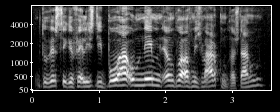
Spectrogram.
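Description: An actor in a radio play, playing an irritable, domineering husband with a mocking, dismissive manner. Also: male voice, fairly high pitch, fast talker, a little mellow, lightly acted. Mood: irritated, mocking.

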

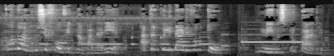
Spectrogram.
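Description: A woman's voice: sits high, very animated, normal speed, roomy sound, over music. A woman narrating a scripted radio drama as a storyteller.

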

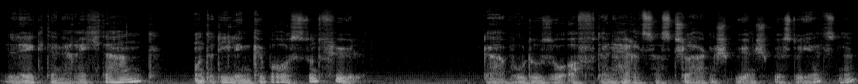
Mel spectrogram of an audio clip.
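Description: A deep, theatrical, wry Death. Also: male voice, expressive, slow, gravelly, a little hiss or hum, full character voice. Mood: commanding. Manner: theatrical, rambling, mock-solemn. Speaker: narrator. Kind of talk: radio drama narration with direct address.

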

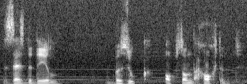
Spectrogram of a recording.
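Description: Slow, formal male radio announcer. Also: lowish voice. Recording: announcement over loud title music. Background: title music.

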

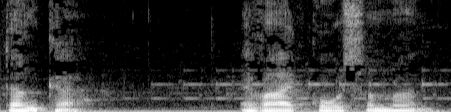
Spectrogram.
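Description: A man's voice: medium pitch, measured pace, over music, natural voice. An actor playing a polite, composed male crime boss in a radio crime drama. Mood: solemn. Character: smooth, formal male new crime boss.

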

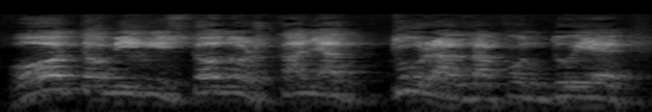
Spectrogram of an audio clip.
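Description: Radio drama casting: mischievous rustic old man, slow, very high and sharp, roomy sound. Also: far from the mic, full character voice. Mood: teasing. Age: older. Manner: stammering repetitions, folksy sayings. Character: garrulous, mischievous old village grandfather. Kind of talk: Polish radio drama acting.

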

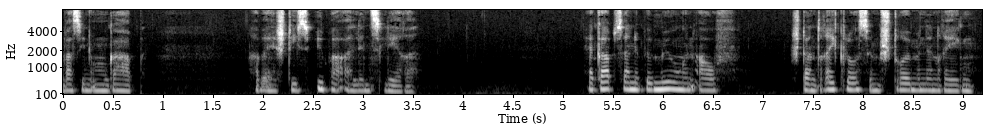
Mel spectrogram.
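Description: A woman's voice: lowish voice, darkish tone, slight background noise, natural voice. An actress playing a devoted, independent young Englishwoman in a German radio play, speaking and narrating with literary, composed earnestness. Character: devoted, independent young Englishwoman telling her own story. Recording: studio radio play with music.

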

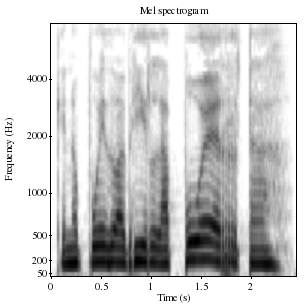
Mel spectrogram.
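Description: A woman's voice: on the low side, steady tone, takes it slowly, mellow, no echo. A woman acting an anxious, needy, slightly touchy woman in an amateur radio drama, pleading.

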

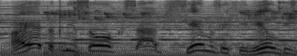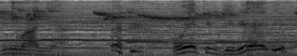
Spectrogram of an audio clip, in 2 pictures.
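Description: A performer voicing a grumpy but kindly old male forest spirit in a musical audio play, drawling and sighing with many exclamations. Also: mid-range voice.

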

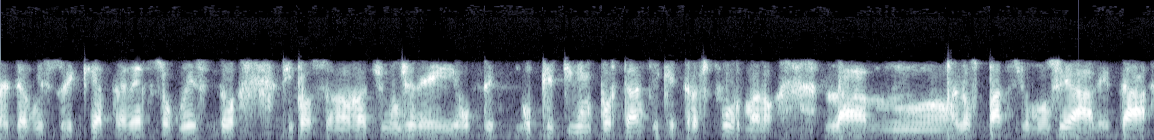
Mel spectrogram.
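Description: Male interview guest, formal and wordy, slightly rough mid-range voice over a narrow telephone line. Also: fairly low pitch. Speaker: cultural curator, interview guest. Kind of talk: explanatory radio interview answers.

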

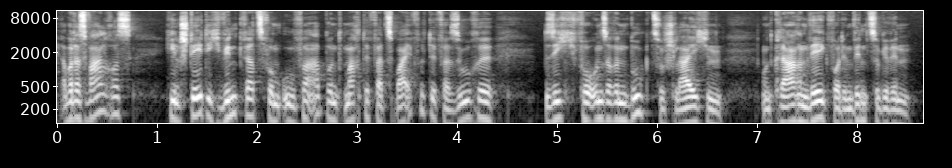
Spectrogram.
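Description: An actor playing a young gentleman who narrates his sea adventure in a literary radio play style. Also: medium pitch, normal speed, natural voice. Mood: narrating.

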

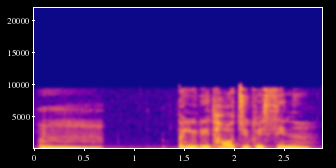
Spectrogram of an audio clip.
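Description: Thoughtful, cautious Hong Kong Cantonese confidante for radio drama, higher voice, closely and drily recorded. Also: female voice, a little slow, mellow, husky, dry recording. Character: level-headed, analytical, cautious woman adviser.

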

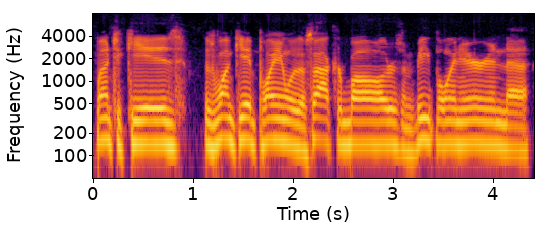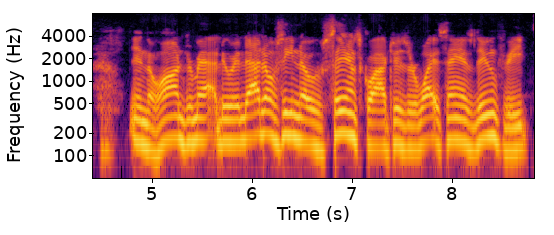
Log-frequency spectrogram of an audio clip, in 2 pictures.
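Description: A man's voice: on the high side, normal speed, clean tone, dry recording. A middle-aged American man hosting a podcast, delivering a folksy, colloquial, rambling comedic monologue as casual chat. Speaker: podcast host. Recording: slightly dull lo-fi, dry sound.

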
